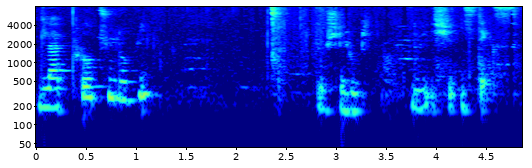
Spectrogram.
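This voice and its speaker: A woman in her thirties who hosts a knitting podcast chats casually at home, rambling and self-deprecating, with lots of fillers. Her medium-pitched voice is animated and darkish, and she takes things slowly. The room is echoey, with faint ambient noise.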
